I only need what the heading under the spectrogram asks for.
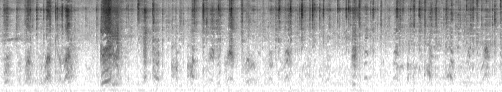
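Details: Little egret chicks at their nest screaming for food: harsh, raspy, noisy bursts in rapid irregular series, one louder burst near the start, constant thin high hiss throughout.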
